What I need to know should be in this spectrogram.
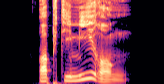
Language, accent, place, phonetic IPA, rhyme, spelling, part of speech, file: German, Germany, Berlin, [ɔptiˈmiːʁʊŋ], -iːʁʊŋ, Optimierung, noun, De-Optimierung.ogg
- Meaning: optimization (the design and operation of a system or process to make it as good as possible in some defined sense)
